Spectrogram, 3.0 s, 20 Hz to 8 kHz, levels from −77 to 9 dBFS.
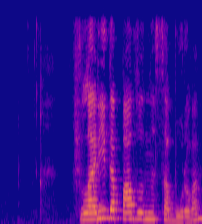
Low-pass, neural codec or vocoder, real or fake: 7.2 kHz; none; real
